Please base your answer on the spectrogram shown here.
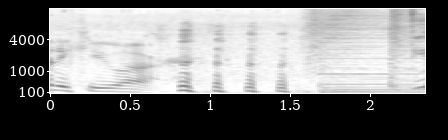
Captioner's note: laughing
